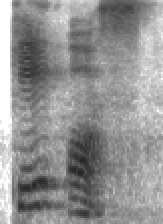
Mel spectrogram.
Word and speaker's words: chaos: Chaos.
